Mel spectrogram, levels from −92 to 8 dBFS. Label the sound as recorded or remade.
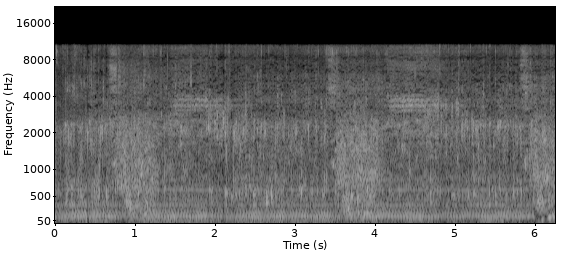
remade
